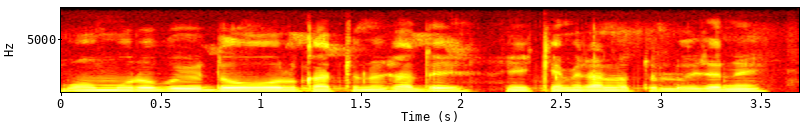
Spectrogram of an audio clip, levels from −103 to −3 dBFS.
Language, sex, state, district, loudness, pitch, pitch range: Chakma, male, Tripura, Unakoti, -16 LUFS, 115 Hz, 110-120 Hz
